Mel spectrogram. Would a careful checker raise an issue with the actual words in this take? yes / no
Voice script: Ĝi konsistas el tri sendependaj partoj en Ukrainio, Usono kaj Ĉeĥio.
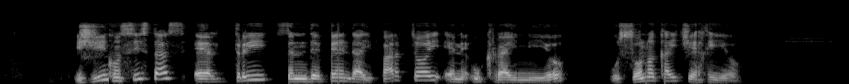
no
